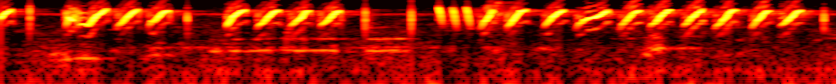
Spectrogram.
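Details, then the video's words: Rapid trilling bursts from a mountain tailorbird (cigun) in a lure recording meant to set off other birds, quick high upslurred notes packed tightly, with brief gaps and faint lower tones between runs. "Pancingan Cigun Bahan Agar Bunyi Langsung Ngebren"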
